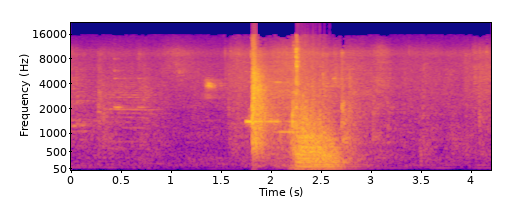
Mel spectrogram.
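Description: Handling noise from a handheld microphone as it is passed from one person to another. There is a sharp click a little under two seconds in, then a loud, low thump and rustle about half a second later.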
